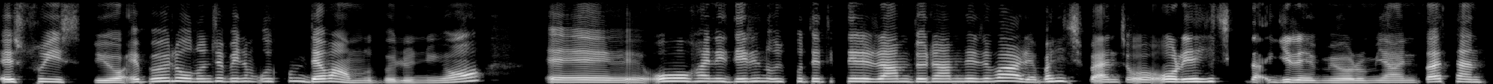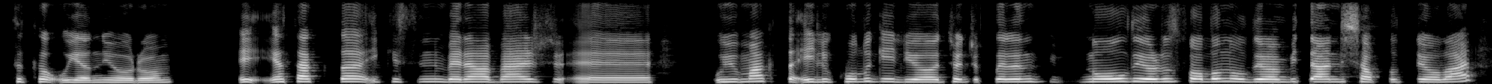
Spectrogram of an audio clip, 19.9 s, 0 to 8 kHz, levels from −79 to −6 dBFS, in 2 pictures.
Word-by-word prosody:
eee, 235 - +5
su 250 +3 -6
istiyor. 190 -6 -2
E, 235 -1 -1
böyle 295 +3 +2
olunca 275 0 -1
benim 275 -1 -4
uykum 275 0 -5
devamlı 235 -11 +1
bölünüyor. 165 - -3 0.6
Eee, 205 -2 0
o, 285 +1 +3
hani, 275 -2 -1
derin 270 +2 0
uyku 270 0 -5
dedikleri 270 0 0
REM 260 0 +2
dönemleri 270 +1 +1
var 305 -2 +5
ya, 225 0 -4
ben 265 - +2
hiç 295 0 -5
bence 225 0 -1
o - - -1
oraya 250 +3 +4
hiç 270 +1 -2 0.3
giremiyorum. 180 -5 -1
Yani 190 0 -5
zaten 250 -3 +1
"tık"a 255 -1 -1
uyanıyorum. 200 -1 0 0.4
Eee, 230 - -1
yatakta 255 +2 +2
ikisinin 245 +1 -9
beraber, 240 0 +2
eee, 205 -2 -2 0.4
uyumak 265 +5 -1
da - - +3
eli 235 +2 -1
kolu 255 +2 -2
geliyor 230 -3 +1
çocukların, 245 +1 0 0.2
ne 245 +2 -4
oluyoruz 265 0 +5
falan 265 0 +3
oluyorum, 240 -2 +3
bir 250 - -7
tane 240 -1 +2
şaplatıyorlar. 235 +1 0
245 Hz, 150 wpm, -20 LUFS, 225-265 Hz, 0.6 s, eee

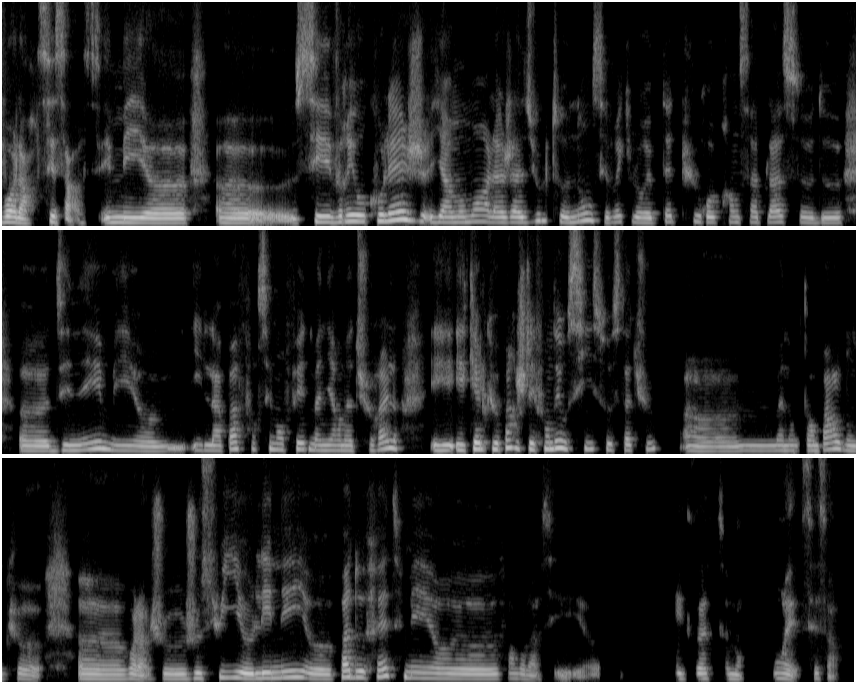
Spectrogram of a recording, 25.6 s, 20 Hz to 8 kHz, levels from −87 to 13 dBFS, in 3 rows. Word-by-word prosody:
voilà, 175 -6 +6
c'est 200 - +4
ça, - - 0
c'est 165 - -1
mais, 175 -1 +6
heu 165 0 +6 0.3
heu, 165 - +2
c'est 205 -10 +4
vrai 200 +4 +4
au 215 - +7
collège, 245 +2 +4
il 185 - -1
y 195 - +2
a 185 - +1
un - - 0
moment, 190 +3 -3
à 205 - -3
l'âge 180 0 0
adulte, 220 +6 -1
non, 205 +7 0
c'est 235 -8 -6
vrai 195 +3 -6
qu'il 190 -2 -10
aurait 170 -1 +1
peut-être 195 +4 -8
pu 210 - -9
reprendre 190 0 -4
sa 185 0 -7
place 195 +1 -4
de, 170 0 -2 0.3
heu, 170 -1 +2
d'aîné, 185 +8 0
mais, 180 -6 -1
hem, 160 -1 -1 0.2
il 180 0 -6
l'a 175 -1 -2
pas 225 +6 -2
forcément 225 -2 -6
fait 220 -1 0
de 220 - -6
manière 180 -1 -4
naturelle 185 +8 -2 0.3
et 180 +1 +2
et - - -3
quelque 220 0 +4
part, 265 +4 0
je - - 0
défendais 230 +4 +3
aussi 240 -1 -1
ce 220 -3 -6
statut, 200 +5 -7 0.3
heu, 155 -1 -4 0.4
maintenant 175 0 -4
que - - -18
tu 175 - -5
en 175 - -2
parles 225 +3 -2
donc, 170 -2 -3
heu 155 -6 -3 0.4
heu, 160 -1 +1
voilà. 155 -4 0
Je 165 -1 0
je 180 +3 -1
suis, 205 +3 -2
heu, 175 -2 +8
l'aînée, 195 +5 +2
heu, 165 -2 +2
pas 225 +1 +4
de 220 -1 0
fait 245 +5 -1
mais, 195 -4 -4
heu 170 -1 +2
enfin 170 +1 -11
voilà, 145 -4 -7
c'est, - - -18
heu - - -13 0.8
exactement. 175 -2 -5 0.3
Ouais, 180 -3 -3
c'est - - -8
ça. - - -9
180 Hz, 190 wpm, -23 LUFS, 170-210 Hz, 0.8 s, heu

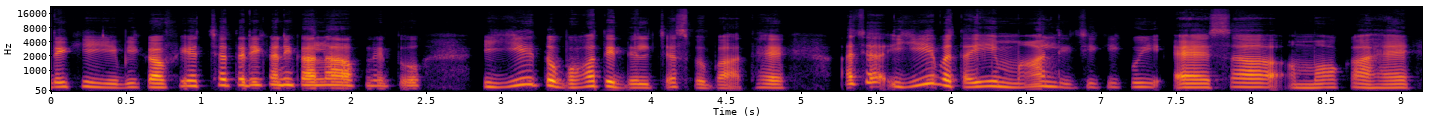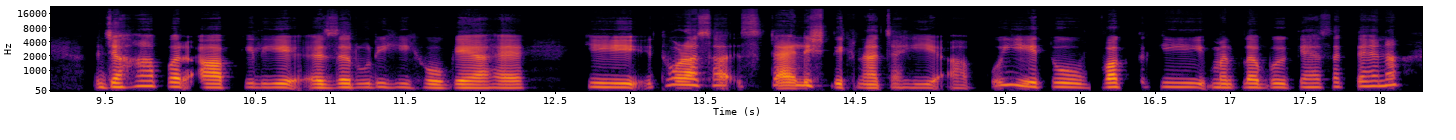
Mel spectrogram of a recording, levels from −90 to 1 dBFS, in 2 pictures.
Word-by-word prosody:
देखिए 210 +1 0
ये 180 -3 -3
भी 185 +3 -6
काफ़ी 185 +5 +4
अच्छा 250 +4 +2
तरीका 290 0 +3
निकाला 150 - +5
आपने 130 -2 -2
तो। 135 +2 -7 0.4
ये 230 +11 0
तो 265 -4 +6
बहुत 225 +6 0
ही 225 - +9
दिलचस्प 170 +2 -5
बात 165 +2 -5
है। 165 -2 +1 0.4
अच्छा 175 +5 +1
ये 260 - 0
बताइए 235 - +3
मान 190 +1 -1
लीजिए 185 -3 -9
कि 190 +2 -15
कोई 200 +1 -7 0.2
ऐसा 180 +2 +3 0.3
मौका 175 +1 -3
है 170 0 0 0.4
जहाँ 200 +6 +1
पर 205 -1 +4
आपके 175 +1 +2
लिए 175 -1 0
अ, 170 - -1
ज़रूरी 180 +3 -2
ही 180 +1 -10
हो 165 -2 0
गया 160 -1 +4
है 155 0 +2 0.4
कि 185 -3 0
थोड़ा-सा 145 -2 +2
स्टाइलिश 135 -1 +1
दिखना 165 -2 0
चाहिए 165 0 -9
आपको 165 - -13
ये 275 -8 0
तो 200 -1 0 0.2
वक़्त 200 +1 +3
की 195 -2 -6
मतलब 180 0 -1 0.2
कह 190 -1 -4
सकते 210 +4 -8
है 240 +1 -1
ना 280 +4 -2
185 Hz, 165 wpm, -25 LUFS, 170-205 Hz, 0.4 s, ही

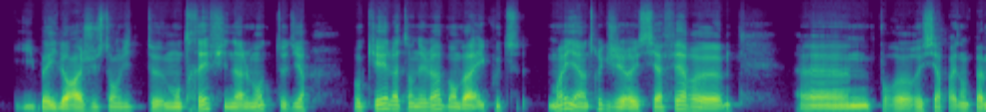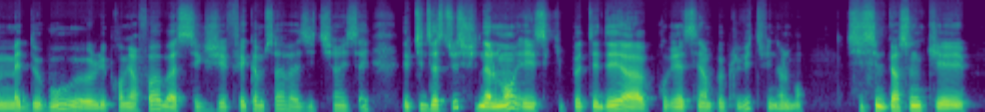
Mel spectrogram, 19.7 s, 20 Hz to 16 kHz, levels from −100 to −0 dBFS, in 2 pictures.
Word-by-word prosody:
il, 80 - -9
bah, 100 - +1
il 100 +1 +2
aura 100 +1 +7
juste 110 +3 -7
envie 110 0 -3
de 110 - -26
te 105 - -3
montrer 105 +7 0
finalement, 110 -3 0
de 140 - -19
te 105 - -6
dire: 110 +4 -3 0.5
«OK, 110 0 -5
là, 145 -1 +3
tu 135 - -9
en 115 0 -1
es 115 - -1
là. 135 +5 +1
Bon, 115 -6 -1
bah, 90 -3 +5
écoute, - - -8 0.3
moi, 145 - 0
il - - +1
y - - +2
a 115 - 0
un - - -1
truc 150 +3 -7
que - - -7
j'ai 105 -1 +2
réussi 100 +3 +2
à 110 - +4
faire, 135 +4 0
hem, 95 -5 +3 0.7
hem, 85 -1 +2
pour, 95 0 -8
heu, 90 -1 +3
réussir, 105 +3 -3
par 100 - -3
exemple, 105 +2 -4
à - - +4
me 100 - +1
mettre 100 0 0
debout, 120 +7 -1
heu, 100 -2 +2
les 95 0 -1
premières 105 0 -3
fois, 145 +8 -1
bah, 110 -6 +2
c'est 105 +2 -5
que - - -17
j'ai 110 +2 -6
fait 130 +4 -5
comme 130 -1 -4
ça, 135 +1 -6
vas-y, 115 -2 -7
tiens, 130 +4 -7
essaye». 125 +1 -9 0.3
Des 110 - -1
petites 135 +5 -4
astuces 140 +10 0
finalement 115 - +5
et 110 0 +2
ce 105 - -4
qui - - -23
peut 115 - -4
t'aider 120 +4 +3
à 100 -6 +6
progresser 105 +3 -3
un 110 - 0
peu 105 0 -7
plus - - -11
vite, 170 +2 -7
finalement. 85 -3 -5 0.4
Si - - -6
c'est 110 - +1
une 225 - +3
personne 120 +2 +4
qui 105 - -1
est 90 -2 +2
110 Hz, 245 wpm, -23 LUFS, 100-120 Hz, 0.7 s, aura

